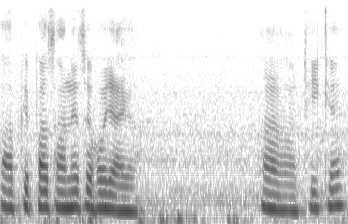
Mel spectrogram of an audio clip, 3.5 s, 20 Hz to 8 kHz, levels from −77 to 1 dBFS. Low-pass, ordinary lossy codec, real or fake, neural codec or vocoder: 7.2 kHz; none; real; none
